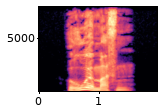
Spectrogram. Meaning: plural of Ruhemasse
- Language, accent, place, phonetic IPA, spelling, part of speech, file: German, Germany, Berlin, [ˈʁuːəˌmasn̩], Ruhemassen, noun, De-Ruhemassen.ogg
